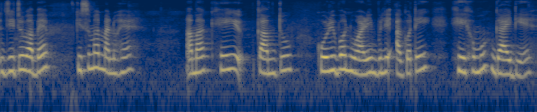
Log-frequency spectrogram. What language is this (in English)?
Assamese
